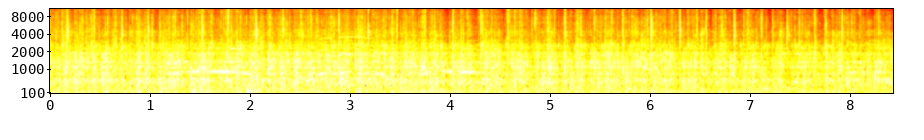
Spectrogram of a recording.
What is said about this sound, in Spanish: pido un aplauso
